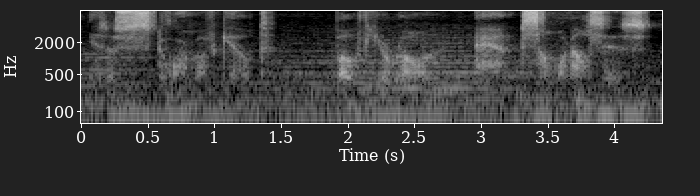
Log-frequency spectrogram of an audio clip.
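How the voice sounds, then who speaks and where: A man playing a grave, stern old warlord and mentor with a deep, gravelly voice in a dramatic game cutscene. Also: exaggerated voice. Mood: stern, solemn. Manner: slow, weighty, measured delivery. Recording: music behind the voice. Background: dramatic score.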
